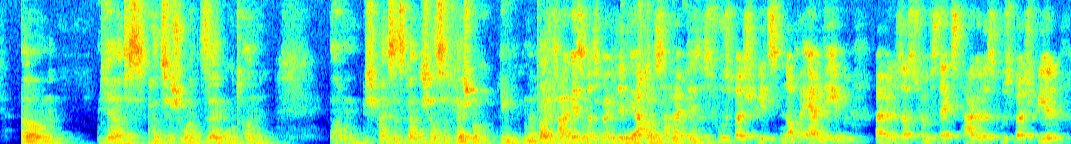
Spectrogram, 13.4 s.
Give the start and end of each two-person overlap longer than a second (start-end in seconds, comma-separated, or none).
6.6-8.7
